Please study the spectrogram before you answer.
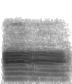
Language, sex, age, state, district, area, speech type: Assamese, male, 18-30, Assam, Nalbari, rural, conversation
